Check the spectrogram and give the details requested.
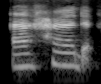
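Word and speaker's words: أَحَدٌ: Ahad. Nah, perhatikan di haknya bagi yang belum dapat dan juga qalqalahnya ahad. Ahad.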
